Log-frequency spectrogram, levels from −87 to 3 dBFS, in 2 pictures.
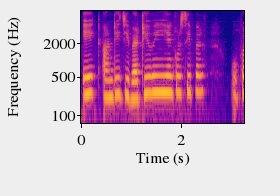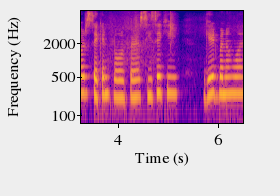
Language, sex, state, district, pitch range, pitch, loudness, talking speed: Hindi, female, Uttar Pradesh, Lalitpur, 235-260 Hz, 250 Hz, -17 LUFS, 165 wpm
